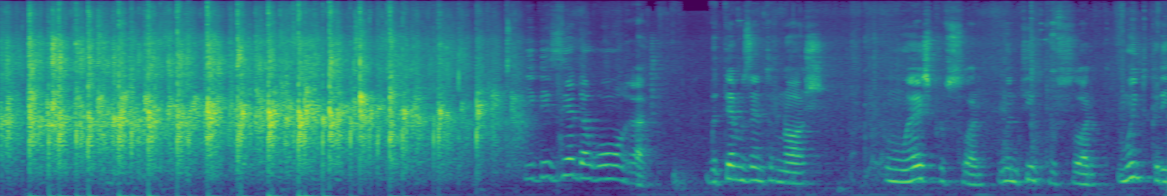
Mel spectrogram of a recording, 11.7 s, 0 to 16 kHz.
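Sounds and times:
audience applause at a university conference celebrating social work graduates: 0.0s - 5.2s
speech: 5.3s - 11.6s.

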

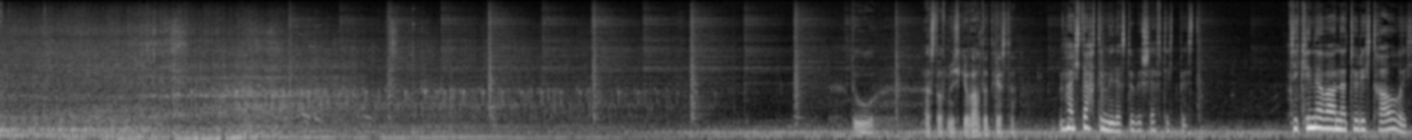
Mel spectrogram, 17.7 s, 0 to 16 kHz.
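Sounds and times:
bus engine idling: 0.0s - 17.6s
sharp clicks: 4.8s - 9.3s
speech: 10.7s - 15.2s, 16.2s - 17.6s.

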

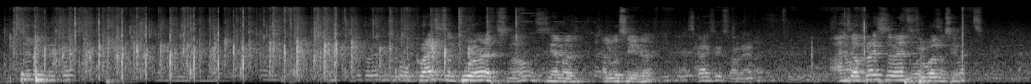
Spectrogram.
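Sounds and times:
audience applause at a comics discussion event: 0.0s - 5.0s
voices over clapping: 0.0s - 5.3s
speech: 0.2s - 1.0s, 3.6s - 9.9s.

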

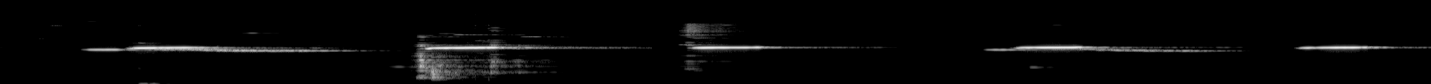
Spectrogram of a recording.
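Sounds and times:
tinamou calling in steady clear whistled notes: 0.9s - 3.4s, 4.2s - 5.8s, 6.9s - 7.6s, 9.9s - 12.2s.

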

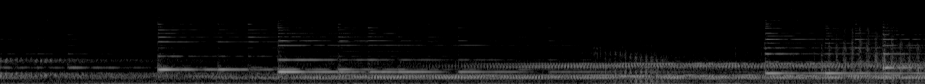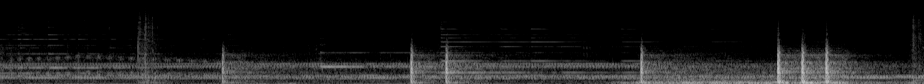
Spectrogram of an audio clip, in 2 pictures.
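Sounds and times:
low steady droning background: 0.0s - 18.4s
someone knocking on a door outside: 13.4s - 14.1s.

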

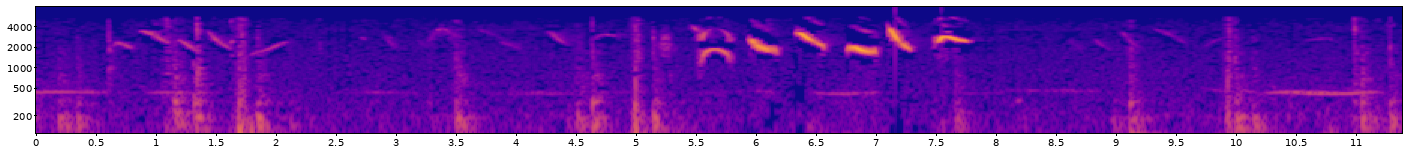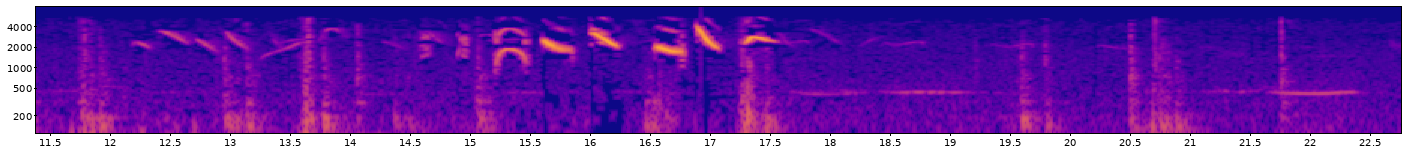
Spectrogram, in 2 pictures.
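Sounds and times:
green-winged saltator loud slurred whistles: 5.5s - 7.8s, 15.2s - 17.6s.

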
